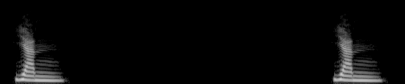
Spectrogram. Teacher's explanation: This word is pronounced with a falling tone.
